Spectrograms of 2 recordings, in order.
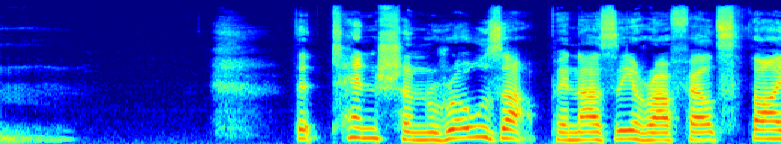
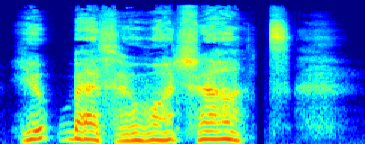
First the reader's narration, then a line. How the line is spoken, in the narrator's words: Crowley whisper sang to him, the imprint of his smile obvious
